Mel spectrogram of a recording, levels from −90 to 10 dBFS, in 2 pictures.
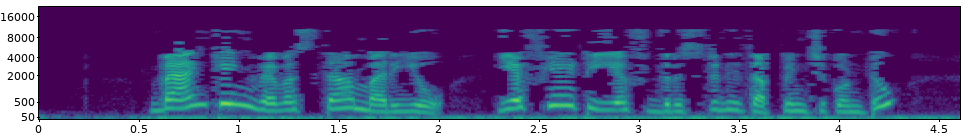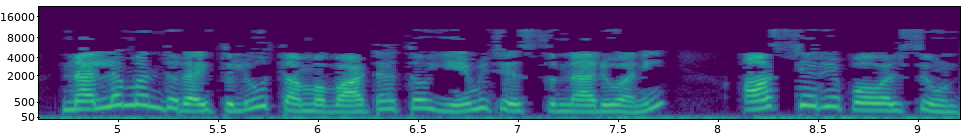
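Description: Speech here, with a watery, swirly texture and nothing above 10.5 kHz, likely heavy MP3 compression at a very low bitrate, around 24 kbps. You'll also catch pre-echo, short hiss smearing ahead of attacks for roughly 30 to 40 ms: at 0.87 to 0.89 s, just before "వ్యవస్థ మరియు"; 2.72 to 2.75 s; 5.80 to 5.83 s, after "దృష్టిని తప్పించుకుంటూ నల్లమందు రైతులు"; and 8.11 to 8.14 s, after "ఏమి చేస్తున్నారు అని".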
